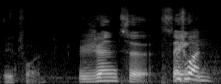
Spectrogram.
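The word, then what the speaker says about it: 仁: Zhenzi. Which one? Zhenzi.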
